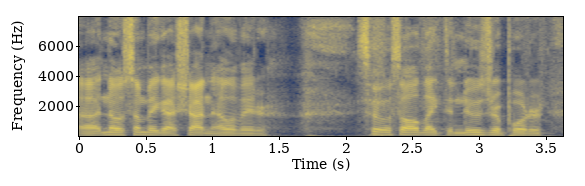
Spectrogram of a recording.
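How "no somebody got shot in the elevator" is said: breezy, offhand, matter-of-fact, nonchalant tone. Retelling how a reporter answered the question of what was going on: imitating a nonchalant reporter. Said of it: "the dude just like nonchalantly goes".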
